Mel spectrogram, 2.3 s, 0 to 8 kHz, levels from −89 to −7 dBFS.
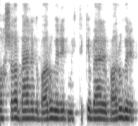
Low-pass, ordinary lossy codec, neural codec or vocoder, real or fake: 7.2 kHz; none; vocoder, 44.1 kHz, 128 mel bands, Pupu-Vocoder; fake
